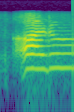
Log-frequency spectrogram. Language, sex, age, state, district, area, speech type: Nepali, female, 18-30, West Bengal, Jalpaiguri, rural, conversation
